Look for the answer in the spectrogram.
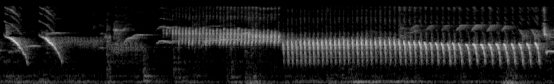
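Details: A white canary sings, opening with two loud downward-swooping whistles before a long, steady rattling trill of rapidly repeated notes that carries to the end.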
